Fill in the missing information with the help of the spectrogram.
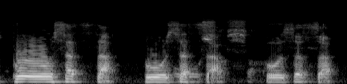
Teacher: although the stress would be on the assa, you still have to give the full length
